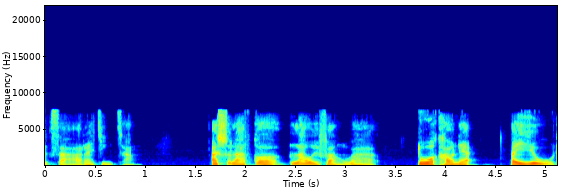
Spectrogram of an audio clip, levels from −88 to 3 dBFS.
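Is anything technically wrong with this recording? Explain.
Yes. At 1.67 s and 3.65 s there is a faint, nearly hidden hiccup lasting 7.5 ms. This is concealed Bluetooth headset packet loss: a gap the length of one packet on the mSBC link was filled by repeating the best-matching stretch of the preceding waveform.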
